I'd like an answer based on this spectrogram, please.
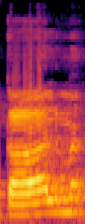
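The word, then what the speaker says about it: column: Silent N, एन इज not pronounced following M एट द एंड ऑफ a word. जब भी आखिर में एन आएगा और एन से पहले एम आ जाए तो एन साइलेंट हो जाएगा। जैसे आटोमन, आटोमन लिखा होता है लेकिन एन साइलेंट होगा, आटोम। इसी तरह हिम, इसी तरह कॉलम।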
